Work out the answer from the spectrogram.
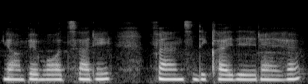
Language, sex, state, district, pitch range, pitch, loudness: Hindi, female, Gujarat, Valsad, 225-240 Hz, 230 Hz, -15 LUFS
